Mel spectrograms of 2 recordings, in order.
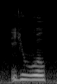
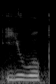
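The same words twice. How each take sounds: The two takes are said the same way.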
